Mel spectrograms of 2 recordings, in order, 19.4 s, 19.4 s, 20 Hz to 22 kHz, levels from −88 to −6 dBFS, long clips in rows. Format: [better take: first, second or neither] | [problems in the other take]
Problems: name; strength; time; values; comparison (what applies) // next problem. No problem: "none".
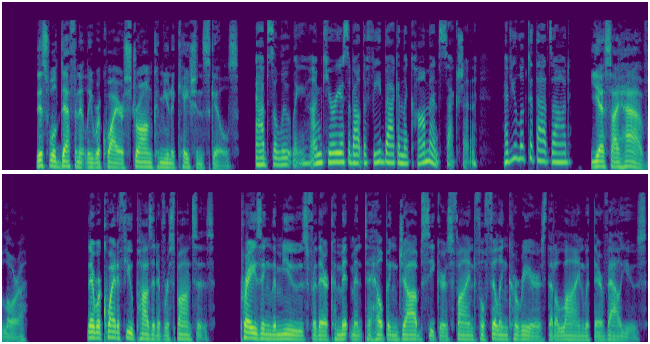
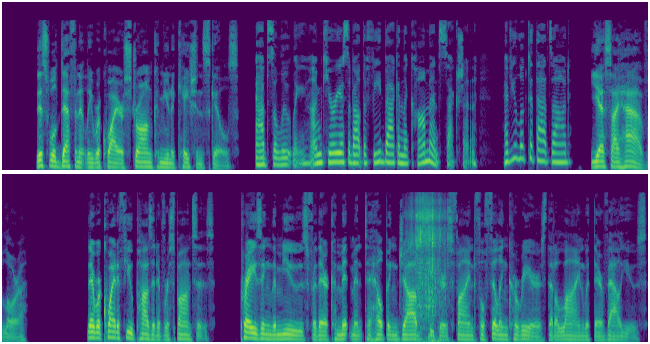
first | footsteps; loud; at 16 s; peak 3 dB above the speech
